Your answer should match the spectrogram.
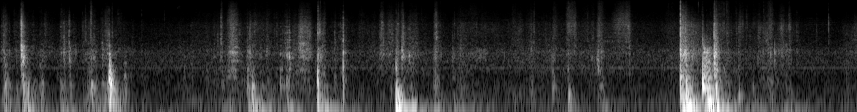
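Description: Pieces of wood and lumber knocking and clattering as they are picked up and dropped onto a pile: a string of separate wooden knocks at irregular intervals, the loudest close together near the end.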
